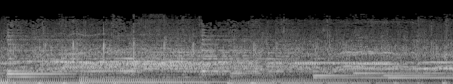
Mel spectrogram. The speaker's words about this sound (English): Clapping, Clap. No, you are shouting. You are not clapping. Clap. I still can't hear the clap. It should be louder than your graduation.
